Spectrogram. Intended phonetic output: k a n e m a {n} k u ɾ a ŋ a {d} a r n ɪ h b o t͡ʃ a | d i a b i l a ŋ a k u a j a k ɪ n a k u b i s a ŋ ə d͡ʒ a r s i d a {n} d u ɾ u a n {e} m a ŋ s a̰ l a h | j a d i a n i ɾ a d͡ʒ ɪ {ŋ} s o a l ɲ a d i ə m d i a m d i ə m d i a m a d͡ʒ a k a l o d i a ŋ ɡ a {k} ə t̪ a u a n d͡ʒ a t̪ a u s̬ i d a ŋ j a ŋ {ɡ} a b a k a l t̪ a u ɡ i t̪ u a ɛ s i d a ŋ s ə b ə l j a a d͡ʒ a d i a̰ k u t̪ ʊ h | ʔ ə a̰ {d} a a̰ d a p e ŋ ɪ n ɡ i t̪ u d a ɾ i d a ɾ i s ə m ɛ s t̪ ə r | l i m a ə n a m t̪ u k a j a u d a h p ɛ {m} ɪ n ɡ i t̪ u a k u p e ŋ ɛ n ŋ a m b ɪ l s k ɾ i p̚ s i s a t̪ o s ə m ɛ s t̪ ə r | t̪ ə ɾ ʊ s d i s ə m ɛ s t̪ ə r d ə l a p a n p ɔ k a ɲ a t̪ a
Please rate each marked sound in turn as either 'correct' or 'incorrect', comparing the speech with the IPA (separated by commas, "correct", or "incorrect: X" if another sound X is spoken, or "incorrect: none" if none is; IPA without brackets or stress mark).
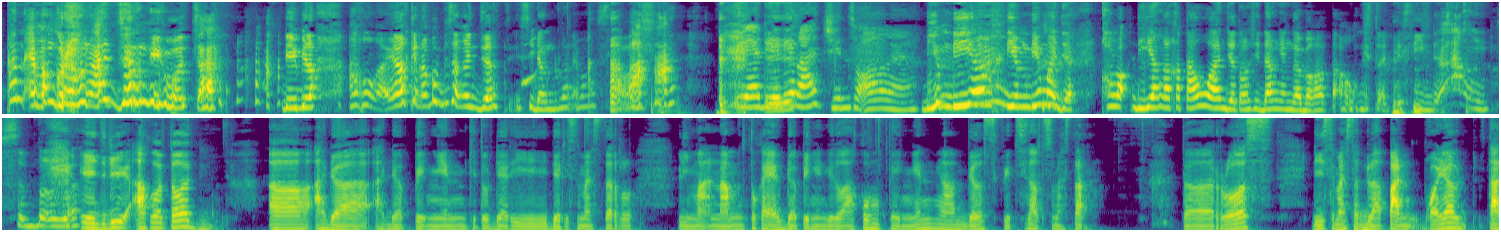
incorrect: ŋ, incorrect: d͡ʒ, incorrect: ŋ, correct, incorrect: n, correct, correct, correct, incorrect: ŋ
